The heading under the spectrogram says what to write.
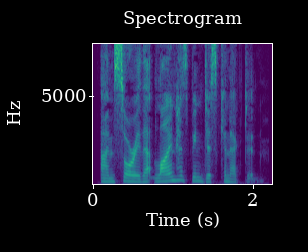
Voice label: Line Disconnect, Telephone operator, female, recorded; VoiceBox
